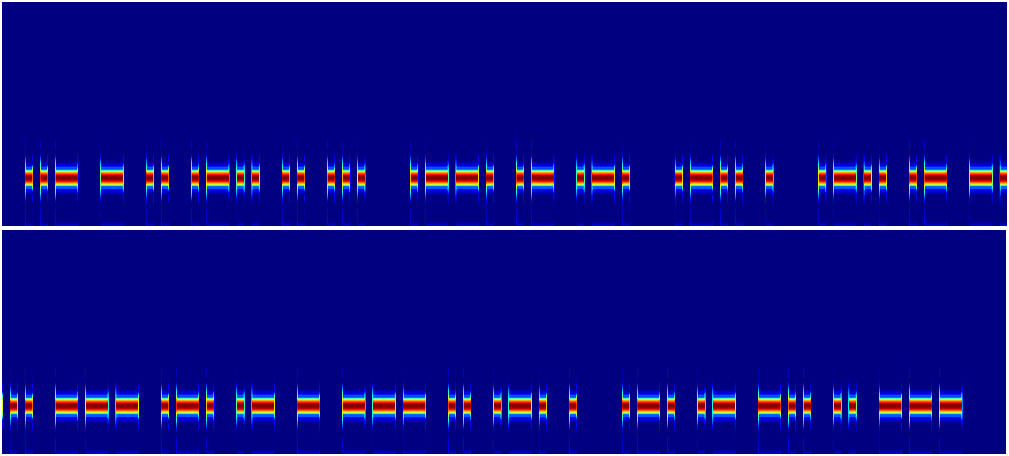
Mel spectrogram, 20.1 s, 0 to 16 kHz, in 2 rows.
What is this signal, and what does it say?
Morse code, heard as a keyed tone, about 16 wpm, 800 Hz. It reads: UTILIS PAR LE LABORATOIRE RADIO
